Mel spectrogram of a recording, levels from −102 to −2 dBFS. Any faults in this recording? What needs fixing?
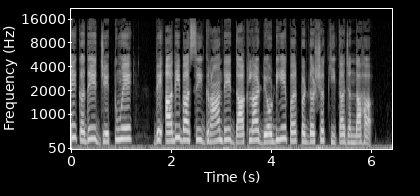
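Nothing here needs fixing, since no technical faults turn up anywhere in this speech recording.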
